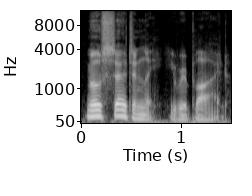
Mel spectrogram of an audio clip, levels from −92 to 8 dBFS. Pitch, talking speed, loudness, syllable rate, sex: 105 Hz, 160 wpm, -20 LUFS, 5.2 syllables/s, male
